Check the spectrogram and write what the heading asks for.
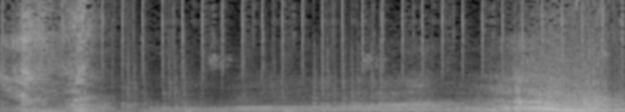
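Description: Rally car engine revving hard: the note dips and climbs again in the first second, then climbs steadily and is loudest near the end.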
